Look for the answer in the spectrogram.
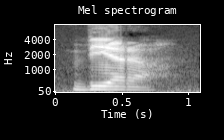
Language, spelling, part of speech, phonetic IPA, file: Czech, Věra, proper noun, [ˈvjɛra], Cs-Věra.ogg
- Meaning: a female given name, equivalent to English Vera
